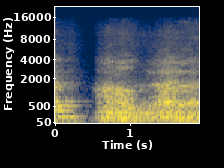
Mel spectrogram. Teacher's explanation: Tebal, pangkal lidah naik.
